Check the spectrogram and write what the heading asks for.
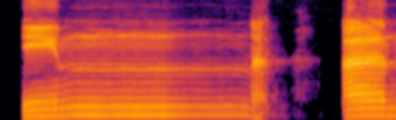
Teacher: Dibaca double, dengung ke hidung dan ada madnya, ada panjangnya. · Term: gunnah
